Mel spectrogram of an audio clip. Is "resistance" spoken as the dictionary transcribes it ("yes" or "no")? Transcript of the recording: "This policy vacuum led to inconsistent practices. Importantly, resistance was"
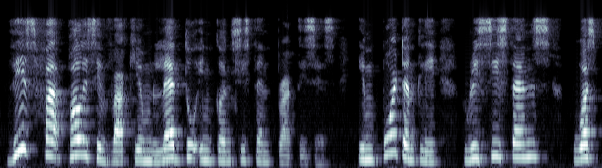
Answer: no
